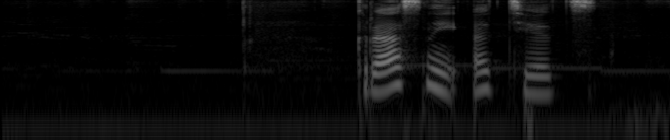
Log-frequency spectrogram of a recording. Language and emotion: Russian, neutral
